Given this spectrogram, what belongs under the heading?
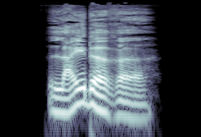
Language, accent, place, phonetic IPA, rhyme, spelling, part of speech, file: German, Germany, Berlin, [ˈlaɪ̯dəʁə], -aɪ̯dəʁə, leidere, adjective, De-leidere.ogg
- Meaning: inflection of leid: 1. strong/mixed nominative/accusative feminine singular comparative degree 2. strong nominative/accusative plural comparative degree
